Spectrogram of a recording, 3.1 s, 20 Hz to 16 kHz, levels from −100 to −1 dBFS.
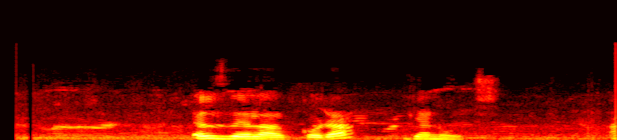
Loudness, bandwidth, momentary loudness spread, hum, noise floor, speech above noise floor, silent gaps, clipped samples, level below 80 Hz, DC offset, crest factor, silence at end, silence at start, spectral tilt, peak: -20 LUFS; 7.2 kHz; 23 LU; none; -47 dBFS; 27 dB; none; under 0.1%; -78 dBFS; under 0.1%; 18 dB; 0 s; 0.25 s; -7 dB/octave; -6 dBFS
